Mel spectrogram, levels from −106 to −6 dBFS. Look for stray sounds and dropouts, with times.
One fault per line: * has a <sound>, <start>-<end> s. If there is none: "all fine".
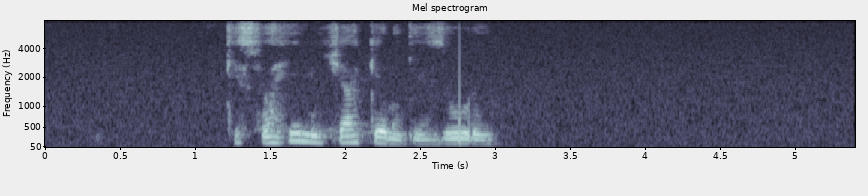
all fine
